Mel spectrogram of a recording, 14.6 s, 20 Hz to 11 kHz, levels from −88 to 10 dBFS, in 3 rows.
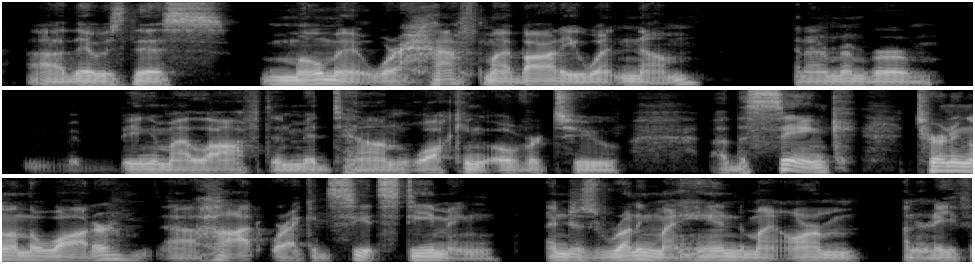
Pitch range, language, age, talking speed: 75-115 Hz, English, 30-49, 195 wpm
